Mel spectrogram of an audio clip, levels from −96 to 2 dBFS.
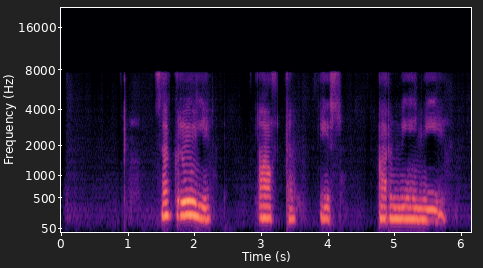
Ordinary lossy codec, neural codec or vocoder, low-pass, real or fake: none; codec, 16 kHz, 1 kbps, FreqCodec, smaller model; none; fake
